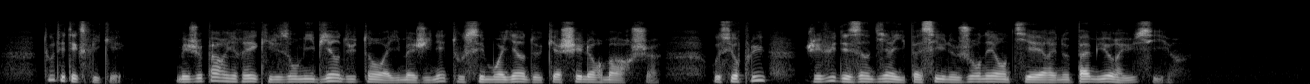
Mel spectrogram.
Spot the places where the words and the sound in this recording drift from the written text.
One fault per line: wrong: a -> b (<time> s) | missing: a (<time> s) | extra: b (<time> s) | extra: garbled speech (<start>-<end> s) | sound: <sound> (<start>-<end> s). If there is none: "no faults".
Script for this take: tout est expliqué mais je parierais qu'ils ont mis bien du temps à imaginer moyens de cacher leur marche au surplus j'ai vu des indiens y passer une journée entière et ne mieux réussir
extra: tous ces (4.5 s)
extra: pas (10.7 s)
